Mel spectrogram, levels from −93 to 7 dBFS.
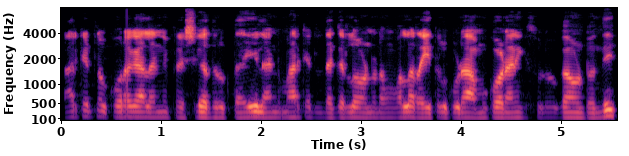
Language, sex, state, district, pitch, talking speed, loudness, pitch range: Telugu, male, Andhra Pradesh, Anantapur, 135 Hz, 170 wpm, -22 LUFS, 130-140 Hz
